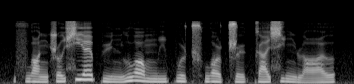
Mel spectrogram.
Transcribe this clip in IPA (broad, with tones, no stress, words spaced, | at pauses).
fwɑ˨˩ŋʂo˦ʊ̯ ɕjɛ˥py˨˩nlwɔ˥˩ mi˧˥pu˥˧ʈ͡ʂʰwɔ˥˩ ʈ͡ʂɻ̩˧˥kä˧˥ɕi˥˩ŋ ɻɑ˧˥ʊ̯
